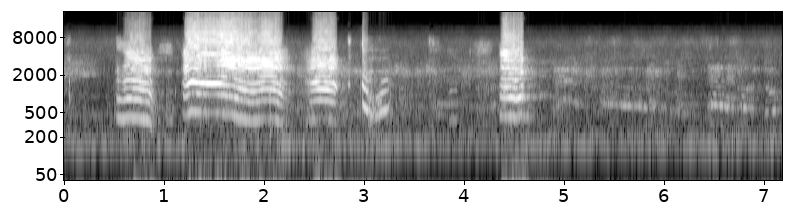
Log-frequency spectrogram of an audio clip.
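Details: Baby with hiccups crying; bursts of high-pitched infant crying separated by short pauses over low steady background noise; infant cry.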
